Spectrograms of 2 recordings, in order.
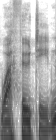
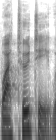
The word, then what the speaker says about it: Wathuti: And first thing I would say is her name is Elizabeth Wathuti, not Elizabeth Watuti, which many people are calling her, but Elizabeth Wathuti is how you pronounce it.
